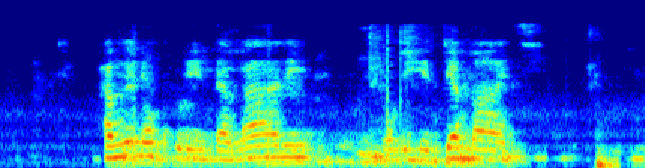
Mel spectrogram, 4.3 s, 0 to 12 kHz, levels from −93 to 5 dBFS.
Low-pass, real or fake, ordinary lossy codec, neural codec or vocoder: 7.2 kHz; fake; AAC, 48 kbps; codec, 16 kHz, 16 kbps, FreqCodec, smaller model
